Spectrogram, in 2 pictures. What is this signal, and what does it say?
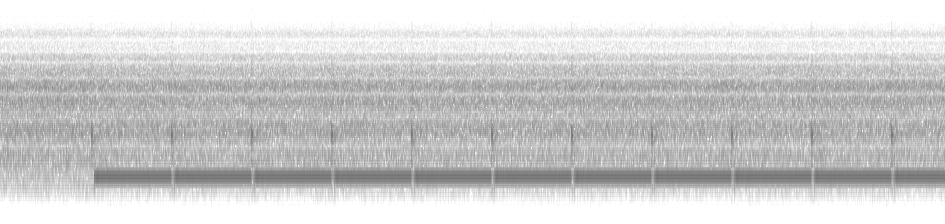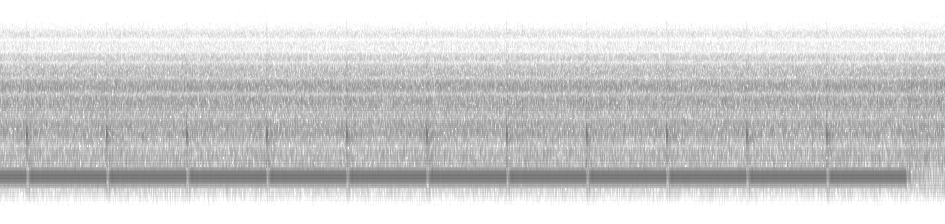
Radio time signal (WWVH, Hawaii), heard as ticks, one a second, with radio static and room echo.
